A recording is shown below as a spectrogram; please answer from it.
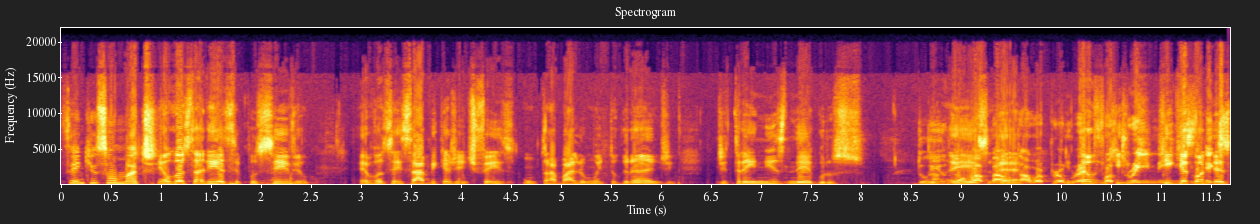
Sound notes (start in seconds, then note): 1.3 speaking Portuguese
